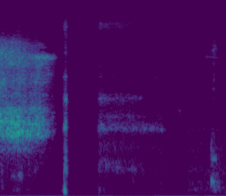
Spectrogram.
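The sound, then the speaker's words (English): A person takes a deep breath in and out during a guided relaxation exercise: a soft, airy rush of breath, a brief click, then a quieter, slightly wheezy tonal breath, all faint with no talk. “let's have you take a breath in and a breath out.”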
